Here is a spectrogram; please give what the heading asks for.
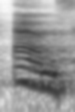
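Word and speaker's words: alms: और दोस्तों ये एल जरा यहां से साइलेंट है, तो इसको प्रोनाउंस नहीं करना है आपने। एम्स क्या होती है?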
